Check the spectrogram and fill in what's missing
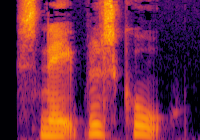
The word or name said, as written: snabelsko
